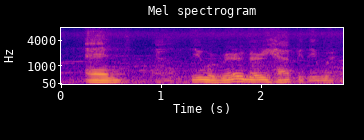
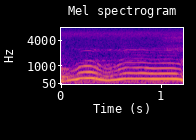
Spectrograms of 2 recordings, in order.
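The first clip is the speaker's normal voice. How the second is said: high whimpering wail; whimpering people; 4 dB louder than usual. Acted. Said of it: "they were all whimpering".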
